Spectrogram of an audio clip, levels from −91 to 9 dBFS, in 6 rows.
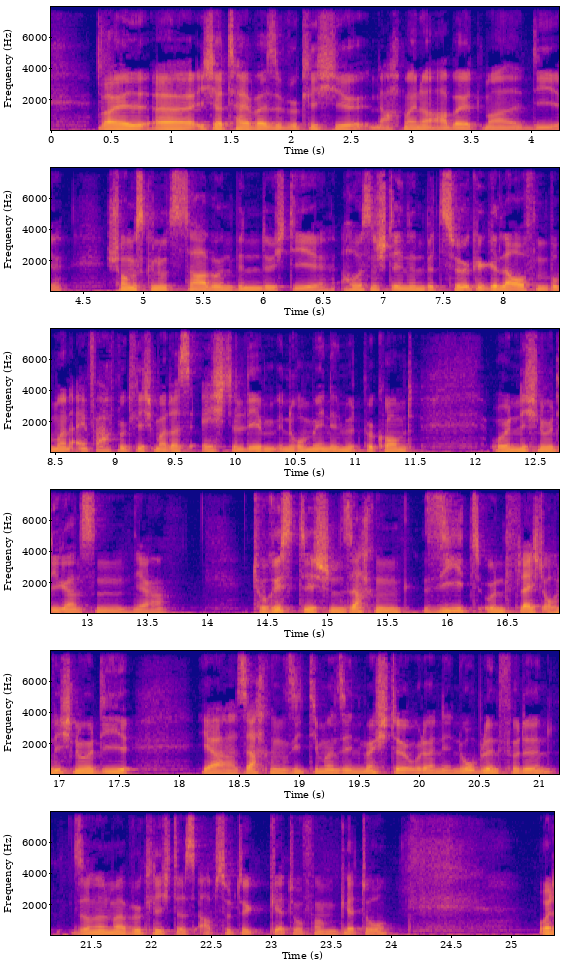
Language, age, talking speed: German, 30-49, 165 wpm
